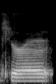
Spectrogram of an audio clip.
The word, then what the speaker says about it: Kira: And Barr is spelled B-A-R-R, double R. – That's right. That's right. And Kira is like Kira Knightley.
